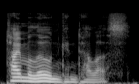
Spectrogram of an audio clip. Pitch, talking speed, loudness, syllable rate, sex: 130 Hz, 215 wpm, -17 LUFS, 5.7 syllables/s, male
